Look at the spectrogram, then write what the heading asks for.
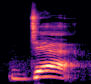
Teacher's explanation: Huruf jim sama dengan huruf shin yang satu makhraj, yaitu tengah lidah menyentuh pada bagian langit-langit atas, diangkat ke langit-langit atas ya. Untuk huruf jim, cara penyebutannya, cara mengucapkannya dengan tidak mengeluarkan udara.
